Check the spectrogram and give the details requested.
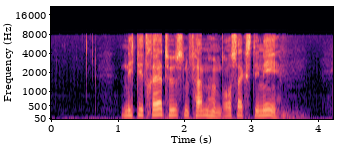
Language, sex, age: Norwegian, male, 34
